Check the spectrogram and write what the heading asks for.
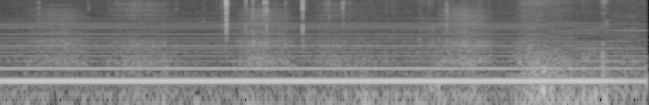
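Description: Steady electrical mains hum, low and even, with a few faint clicks of small parts being handled about three to four seconds in.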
